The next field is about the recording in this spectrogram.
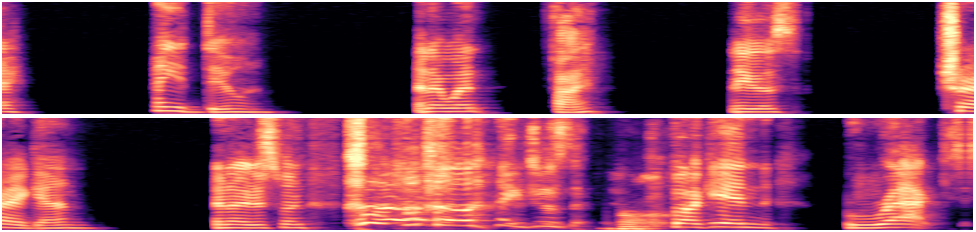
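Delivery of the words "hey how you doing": mock-creepy put-on voice. Retelling a ranger guest leaning in at the show's end, imitating Griff's creepy greeting. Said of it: "leaned in real creepy like this".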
